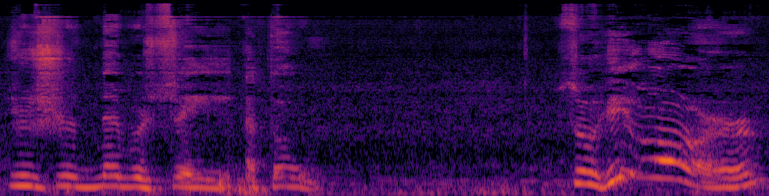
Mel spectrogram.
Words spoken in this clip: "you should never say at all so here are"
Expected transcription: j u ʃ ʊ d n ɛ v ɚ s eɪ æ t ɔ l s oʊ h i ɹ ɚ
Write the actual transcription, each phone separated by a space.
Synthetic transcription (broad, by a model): j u ʃ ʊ d n ɛ v ɚ s eɪ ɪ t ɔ s oʊ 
